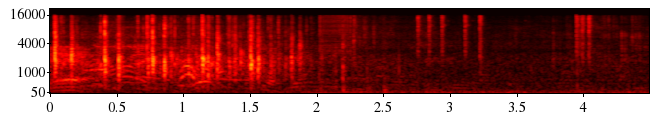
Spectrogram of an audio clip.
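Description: Tennis stadium crowd reacting after a point: scattered clapping and spectators' voices for about two seconds, then dying down to a low murmur with a few light taps.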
